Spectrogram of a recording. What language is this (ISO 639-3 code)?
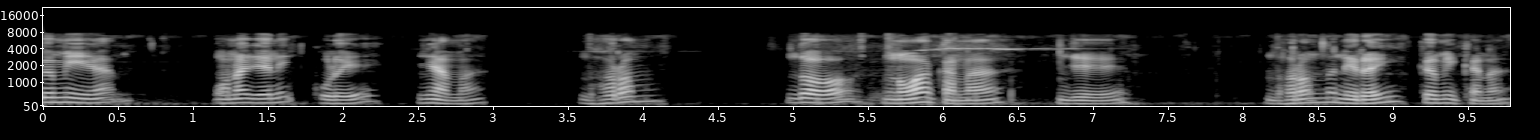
sat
